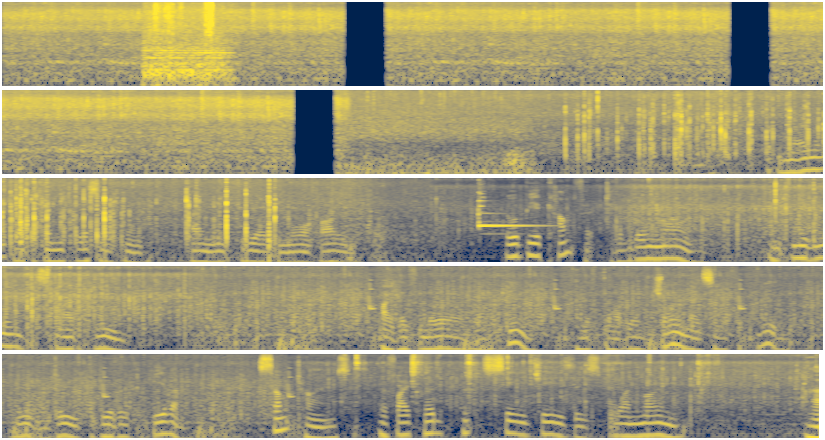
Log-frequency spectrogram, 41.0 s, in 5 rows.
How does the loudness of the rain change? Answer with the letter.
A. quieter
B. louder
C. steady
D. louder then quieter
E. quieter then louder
A.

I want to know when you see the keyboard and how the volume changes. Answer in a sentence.
You can't hear the keyboard here.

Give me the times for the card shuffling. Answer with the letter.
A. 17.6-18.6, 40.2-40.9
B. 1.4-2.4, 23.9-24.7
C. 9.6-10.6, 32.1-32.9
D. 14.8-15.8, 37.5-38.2
B.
